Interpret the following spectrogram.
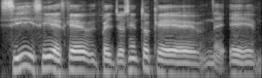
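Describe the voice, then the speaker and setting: A young Colombian man with a paisa accent gives thoughtful, reflective answers as an interview guest, filling them with fillers and repeated words. He takes his time, speaking in a medium-pitched voice that's dark and smooth, recorded with no echo.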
